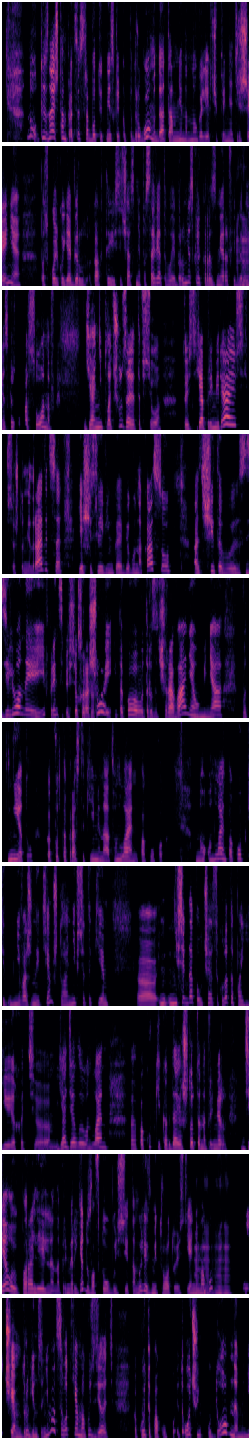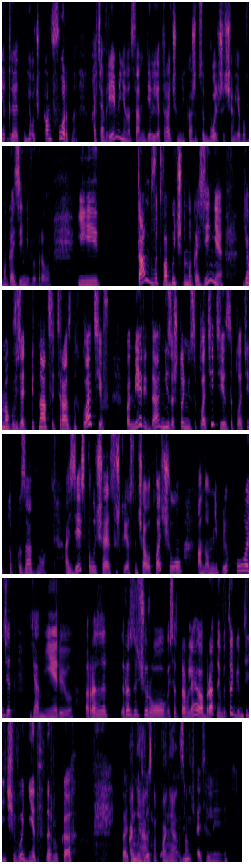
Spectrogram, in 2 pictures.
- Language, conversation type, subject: Russian, advice, Как выбрать правильный размер и проверить качество одежды при покупке онлайн?
- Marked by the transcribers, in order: grunt; laughing while speaking: "ничего нет на руках"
